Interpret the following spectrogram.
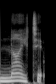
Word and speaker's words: knight: behind take the word KN it was once pronounced K nit with that hard k sound but as the language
